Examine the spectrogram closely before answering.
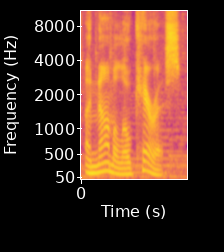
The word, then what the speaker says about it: Anomalocaris: The name is a bit tricky to pronounce, so I'm not going to. Okay, it's Anomalocaris, but it just literally means unusual shrimp.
